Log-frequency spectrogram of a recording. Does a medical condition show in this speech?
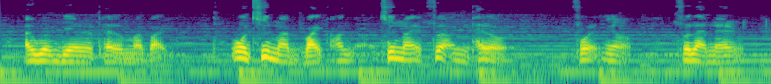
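Yes: cerebral palsy; tends to mess up words.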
